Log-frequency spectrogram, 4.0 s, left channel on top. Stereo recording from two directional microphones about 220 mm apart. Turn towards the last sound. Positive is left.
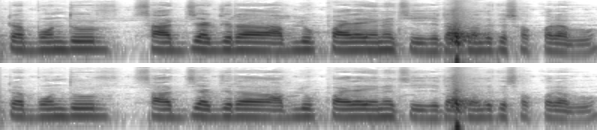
turn(degrees=25)  # may be behind; listen again after turning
